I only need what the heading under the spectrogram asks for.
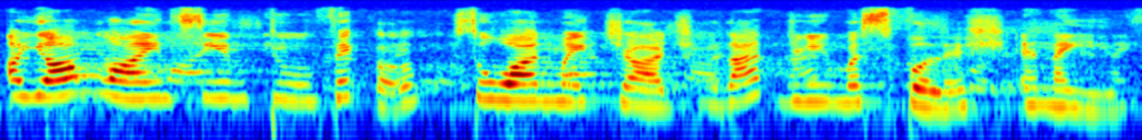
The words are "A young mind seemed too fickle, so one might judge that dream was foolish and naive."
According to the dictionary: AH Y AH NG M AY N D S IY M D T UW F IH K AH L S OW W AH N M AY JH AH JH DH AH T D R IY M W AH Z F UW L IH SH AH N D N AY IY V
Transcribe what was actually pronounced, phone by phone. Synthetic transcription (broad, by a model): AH Y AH NG M AY N D S IY M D T UW F IH K AH L S OW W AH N M AY CH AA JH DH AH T D R IY M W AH S F UW L IH SH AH N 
